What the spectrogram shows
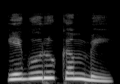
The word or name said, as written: ಎಗುರುಕಂಬಿ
